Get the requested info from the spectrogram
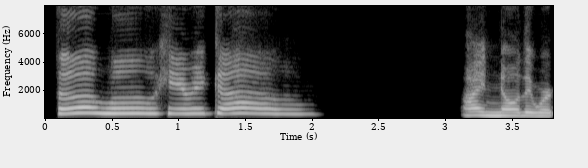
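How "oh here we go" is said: high, drawn-out cutesy imitation. Streamer mimicking cutesy stuff for co-hosts, high cutesy voice. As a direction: put on a higher, cutesy streamer voice. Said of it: "Any cutesy stuff like".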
